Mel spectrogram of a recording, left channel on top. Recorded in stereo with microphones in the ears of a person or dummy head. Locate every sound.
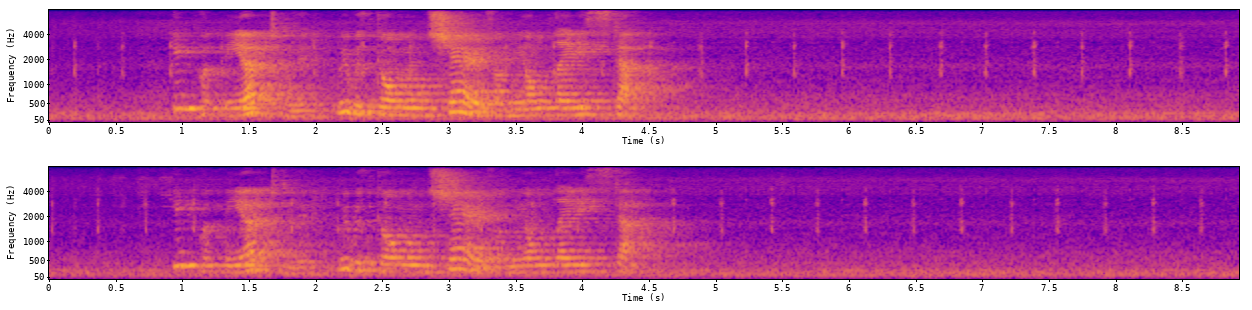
0.9 s a woman speaking: 70° left (ahead or behind), 2.5 m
